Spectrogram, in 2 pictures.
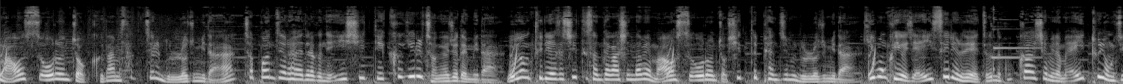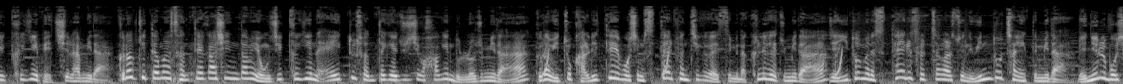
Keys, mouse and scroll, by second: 0.2 right click, 6.2 click, 6.6 right click, 8.0 click, 13.3 click, 13.6 click, 15.4 click, 16.3 click.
